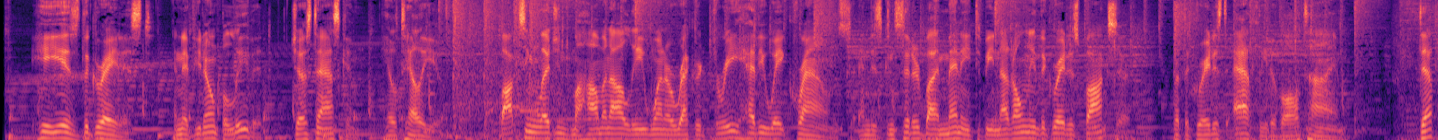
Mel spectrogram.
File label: narration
